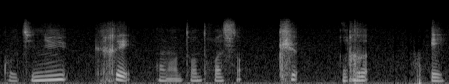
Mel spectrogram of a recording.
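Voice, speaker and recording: A woman teaching children to spell in a recorded lesson, speaking slowly and patiently as she sounds out each letter. Her voice sits a little low. A faint hiss runs under the recording. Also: fairly even intonation, creaky, poor audio. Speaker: primary school teacher.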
